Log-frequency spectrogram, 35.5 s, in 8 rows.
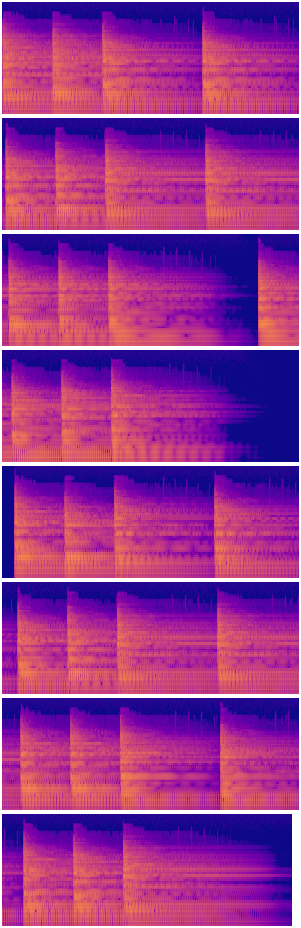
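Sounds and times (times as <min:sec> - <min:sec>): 
piano harmony: 0:00.0 - 0:12.0, 0:12.8 - 0:16.5, 0:18.0 - 0:35.1.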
